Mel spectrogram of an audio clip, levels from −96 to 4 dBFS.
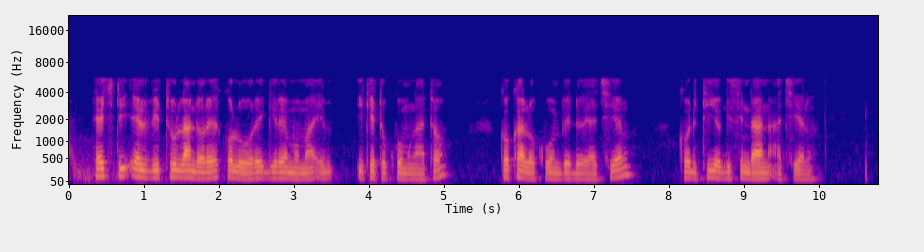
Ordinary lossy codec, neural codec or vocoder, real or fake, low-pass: Opus, 24 kbps; none; real; 5.4 kHz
